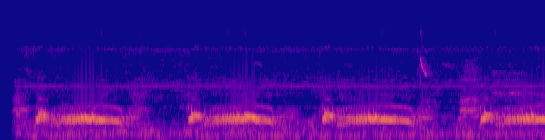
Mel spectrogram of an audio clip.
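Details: Zebra dove (Geopelia striata) giving soft, rolling trilled coos, each phrase about two seconds long, repeated every two to two and a half seconds, over a faint steady whine; responding to a lure sound.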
